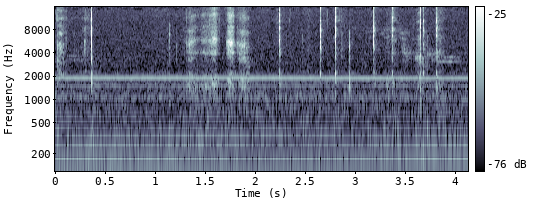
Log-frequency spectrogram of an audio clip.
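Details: Ferrari F355 Spider, left-side roof latch sensor pressed with a screwdriver: a dozen or so sharp, irregular clicks in a quiet background. The sensor works normally; it controls the windows dropping, so check it first if they don't.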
